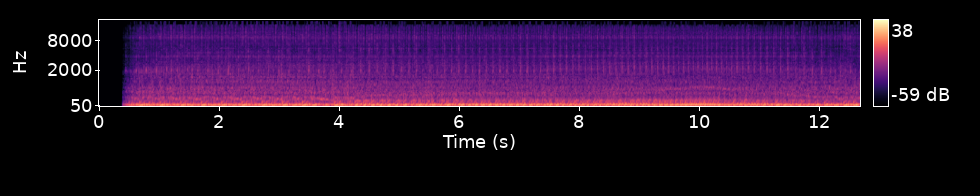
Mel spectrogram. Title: Sportster engine knock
